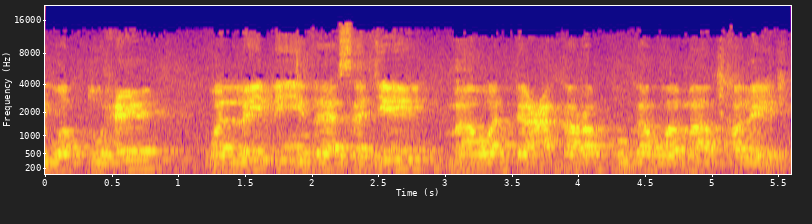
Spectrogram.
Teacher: imalah itu ketika ada seorang qori membaca surat Wadduha menjadi e di belakangnya. Menjadi Wadduha wal laili idza saji ma wadda'aka rabbuka wa ma qali, gitu ya.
